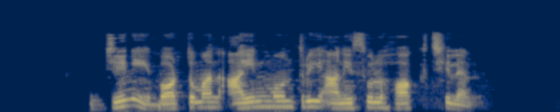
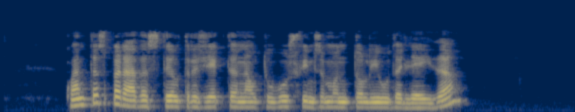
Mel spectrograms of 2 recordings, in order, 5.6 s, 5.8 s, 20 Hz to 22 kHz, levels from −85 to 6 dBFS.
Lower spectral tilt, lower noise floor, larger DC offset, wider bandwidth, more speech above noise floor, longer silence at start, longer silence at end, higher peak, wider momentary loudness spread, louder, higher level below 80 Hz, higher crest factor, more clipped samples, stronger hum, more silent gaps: about the same, -5 dB/octave vs -4.5 dB/octave; first, -84 dBFS vs -77 dBFS; neither; about the same, 7.8 kHz vs 8.2 kHz; first, 64 dB vs 56 dB; first, 0.9 s vs 0.65 s; second, 0.9 s vs 1.15 s; about the same, -2 dBFS vs -4 dBFS; first, 8 LU vs 5 LU; about the same, -20 LUFS vs -21 LUFS; about the same, -64 dBFS vs -62 dBFS; about the same, 20 dB vs 20 dB; neither; neither; neither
